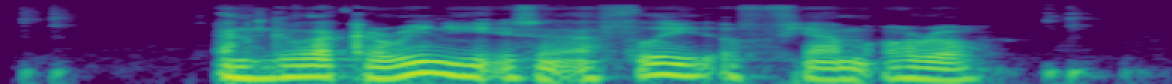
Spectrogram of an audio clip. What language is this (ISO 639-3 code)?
eng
